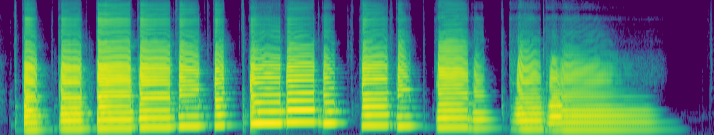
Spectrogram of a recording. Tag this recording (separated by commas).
Musical instrument, Wind instrument, Music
